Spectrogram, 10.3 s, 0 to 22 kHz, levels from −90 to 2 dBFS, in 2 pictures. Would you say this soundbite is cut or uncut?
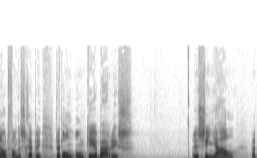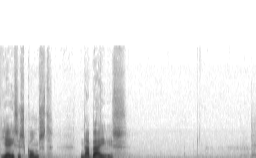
cut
